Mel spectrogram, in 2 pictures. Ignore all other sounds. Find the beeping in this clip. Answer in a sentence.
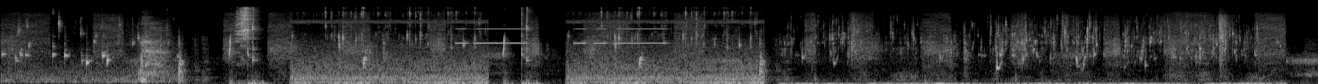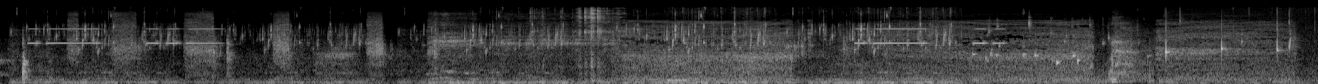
The beeping can be heard from 4.5 to 6.8 s, from 13.4 to 15.4 s and from 21.7 to 23.4 s.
